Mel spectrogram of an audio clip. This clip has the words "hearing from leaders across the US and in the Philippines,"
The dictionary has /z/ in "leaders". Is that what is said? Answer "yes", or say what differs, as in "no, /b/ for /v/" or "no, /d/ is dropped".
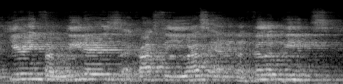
yes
